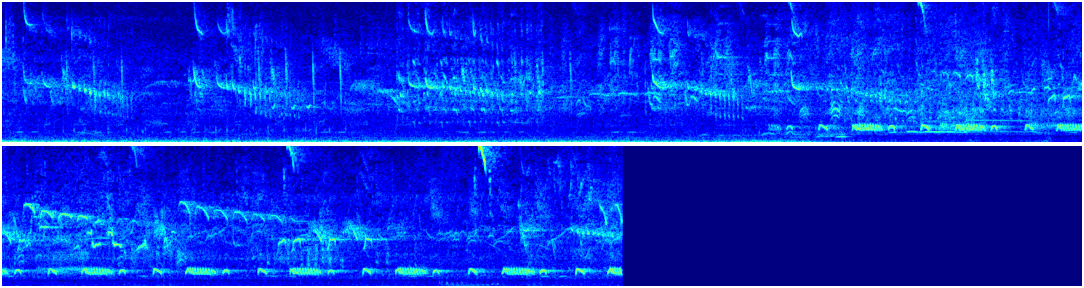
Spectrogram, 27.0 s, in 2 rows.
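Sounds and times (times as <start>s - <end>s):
songbirds chirping and whistling: 0.0s - 21.3s.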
